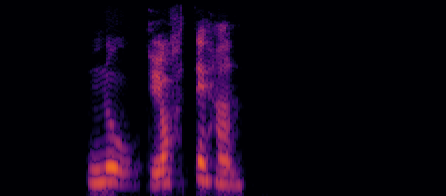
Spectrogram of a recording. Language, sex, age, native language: Icelandic, female, 40-49, Icelandic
